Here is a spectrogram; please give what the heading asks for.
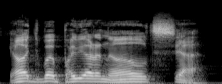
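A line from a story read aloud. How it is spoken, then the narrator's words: Grumbling servant. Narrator (Russian): ворчал слуга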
